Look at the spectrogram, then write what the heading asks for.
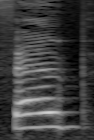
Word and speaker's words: February: Can you guess which letter is silent? Well, if you can see that color, you probably know. The letter R. So how can we say this? February. That R is just gone. Just cut it out completely.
